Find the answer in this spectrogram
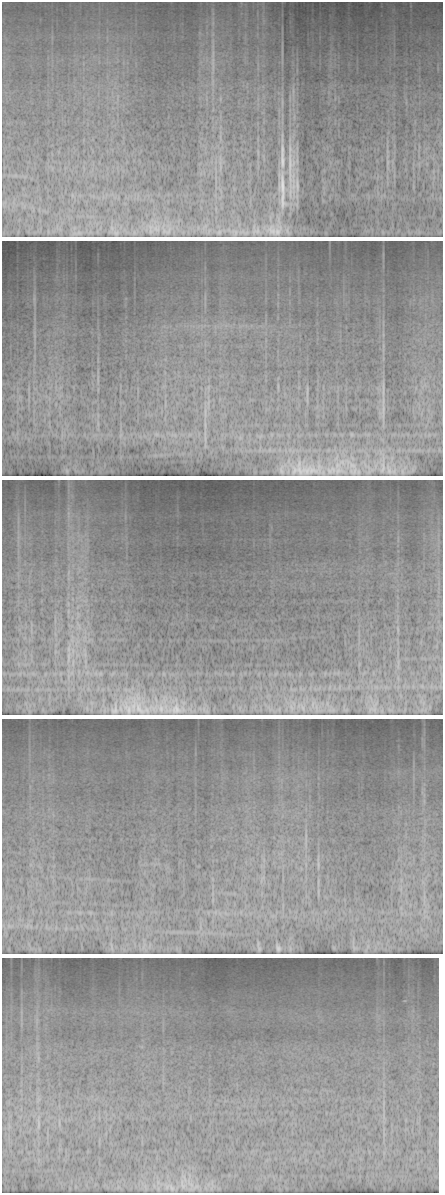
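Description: A car rolling over a rough, broken gravel road: tyre crunch and rumble from the loose surface, with wind on the microphone and a sharp knock about three seconds in.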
